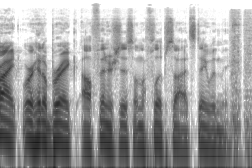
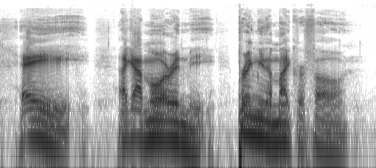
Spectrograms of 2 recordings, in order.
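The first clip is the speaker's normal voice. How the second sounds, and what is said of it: Imitates another person's voice. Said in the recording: “my Larry King impression.”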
